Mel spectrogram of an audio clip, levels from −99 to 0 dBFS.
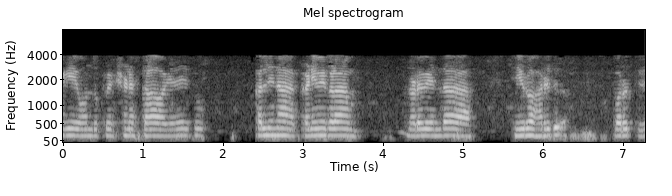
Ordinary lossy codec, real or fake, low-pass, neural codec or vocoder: AAC, 16 kbps; real; 7.2 kHz; none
